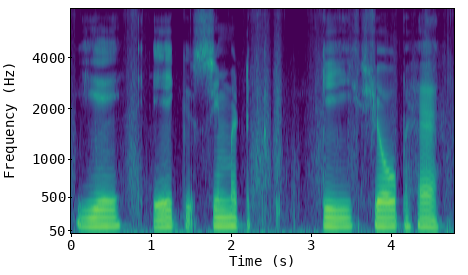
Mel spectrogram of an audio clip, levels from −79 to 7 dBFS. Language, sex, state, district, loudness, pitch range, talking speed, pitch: Hindi, male, Punjab, Fazilka, -17 LUFS, 105-110 Hz, 75 wpm, 110 Hz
